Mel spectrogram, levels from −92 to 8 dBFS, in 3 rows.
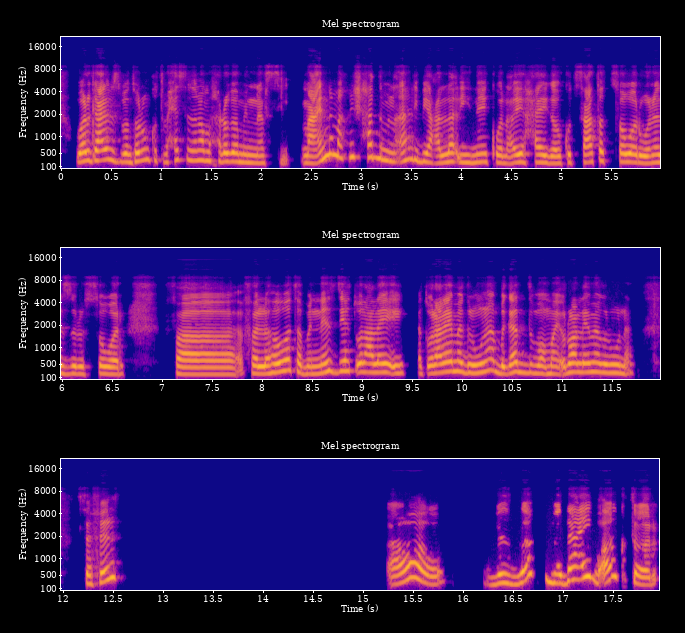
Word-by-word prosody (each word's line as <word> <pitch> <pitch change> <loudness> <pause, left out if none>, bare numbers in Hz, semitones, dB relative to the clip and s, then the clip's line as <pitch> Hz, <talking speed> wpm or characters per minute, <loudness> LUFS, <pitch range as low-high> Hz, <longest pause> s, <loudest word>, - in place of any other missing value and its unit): وارجع 290 +3 +3
ألبس 300 -4 -3
بنطلون 260 +5 0
كنت 290 -4 -13
باحِسّ 300 +6 -9
إن 290 - -3
أنا 295 0 -1
مُحرجة 260 -2 0
من 230 -2 -1
نفسي، 215 +4 -10
مع 210 +3 +1
إن - - +2
ما 385 - -3
فيش 395 0 -2
حد 380 0 -3
من 295 -7 -1
أهلي 300 +4 -3
بيعلّق 245 0 -1
لي 230 -1 -3
هناك 240 +1 -4
ولا 215 -2 -3
أي 240 +2 +3
حاجة، 225 -3 -1
وكنت 225 +2 -5
ساعات 240 +3 -3
أتصوّر 250 -4 +1
وأنزِّل 225 +1 0
الصور، 215 0 -1 0.4
ف 225 - -6 0.7
فاللي 225 -1 +4
هو 275 +6 +4
طَب 260 -9 -3
الناس 250 +6 0
دي 300 +3 -1
هتقول 270 -3 0
عليَّ 260 0 +1
إيه؟ 235 0 +1 0.2
هتقول 230 +2 -1
عليَّ 280 +3 +3
مجنونة؟ 275 +1 +1
بجد 255 0 0
ما 230 -1 -1
هم 225 - -3
هيقولوا 260 +4 0
عليَّ 270 0 +1
مجنونة، 250 -3 0 0.4
سافرت 300 - +1 2.7
آه، 295 - +2 0.4
بالضبط، 265 - +1
ما 275 -4 +2
ده - - +6
عيب 425 +5 +4
أكتر، 275 - 0
255 Hz, 175 wpm, -16 LUFS, 230-290 Hz, 2.7 s, ده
